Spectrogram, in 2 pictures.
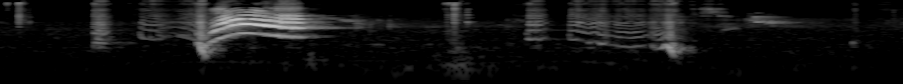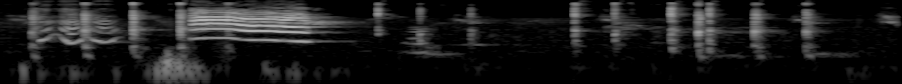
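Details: Pet Indian ringneck parrot, taught to say "mummy": two long, drawn-out, squawky, overtone-rich calls with swooping pitch. Scattered soft clicks and ticks sound between and after them, with a low thud under the second call.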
